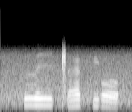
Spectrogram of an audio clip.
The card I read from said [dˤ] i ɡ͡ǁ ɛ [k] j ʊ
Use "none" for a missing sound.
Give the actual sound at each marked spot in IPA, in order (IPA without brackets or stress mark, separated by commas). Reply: ð, k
